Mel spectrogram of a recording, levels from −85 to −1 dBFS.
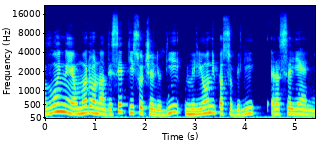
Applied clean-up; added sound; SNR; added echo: neural mask model Resemble Enhance denoiser.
